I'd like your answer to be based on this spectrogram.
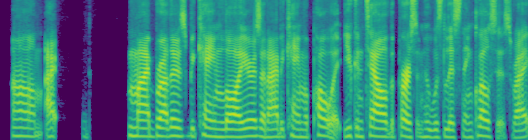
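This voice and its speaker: A woman's monotone, flat delivery in a Southern US accent, dry and close with no echo. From US South, South Carolina (Sumter). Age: 60s. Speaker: poet. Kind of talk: onstage interview. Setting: live event with audience.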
